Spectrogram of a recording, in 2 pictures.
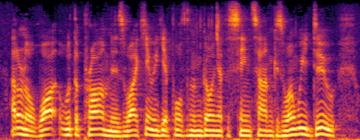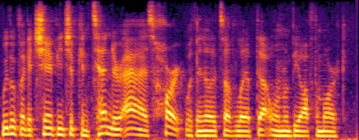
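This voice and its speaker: A man with an American accent speaks at a very fast pace, with hardly any pauses. His fairly low pitch keeps fairly even intonation and very even loudness. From New York. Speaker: gaming livestreamer. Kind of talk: live gameplay commentary. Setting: livestream. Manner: stuttering today.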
